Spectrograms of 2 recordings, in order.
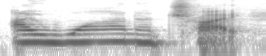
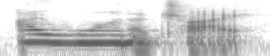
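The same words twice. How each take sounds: The two takes are said the same way.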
